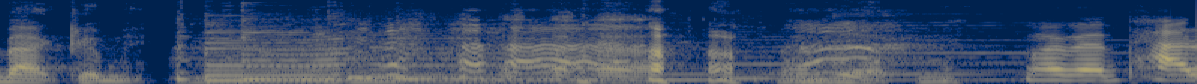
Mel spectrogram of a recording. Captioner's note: laughing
